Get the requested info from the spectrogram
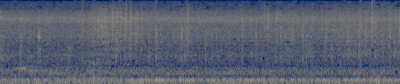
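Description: Masala-coated taro root (arbi) pieces frying in oil in a nonstick pan, giving a steady, soft sizzle. A low steady hum runs underneath.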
